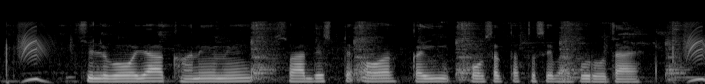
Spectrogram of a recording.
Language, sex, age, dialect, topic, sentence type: Hindi, male, 18-24, Kanauji Braj Bhasha, agriculture, statement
